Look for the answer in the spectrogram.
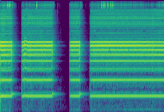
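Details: Replacement buzzer newly soldered into a Lionel diesel locomotive, battery hooked up and triggered through the relay: a loud, clean buzz in short and long bursts with a steady pitch each time. Horn buzzer working properly.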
